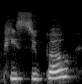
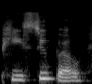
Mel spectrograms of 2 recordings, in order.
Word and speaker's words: pisupo: to write this but samoan words cannot end in a consonant so they took p soup and then added an o at the end that's how they got pisupo all right pea soup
